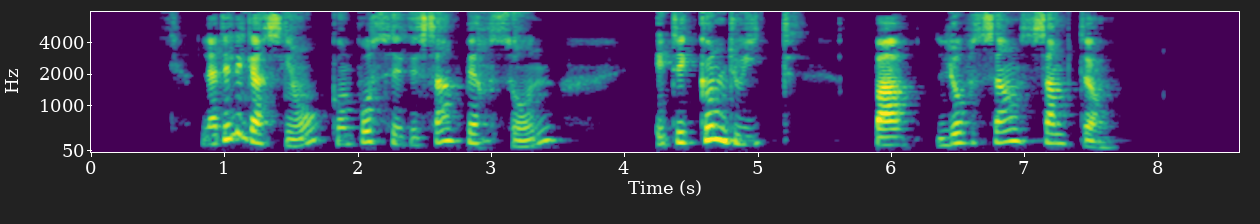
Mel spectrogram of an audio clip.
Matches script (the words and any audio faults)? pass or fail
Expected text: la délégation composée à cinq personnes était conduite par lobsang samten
fail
